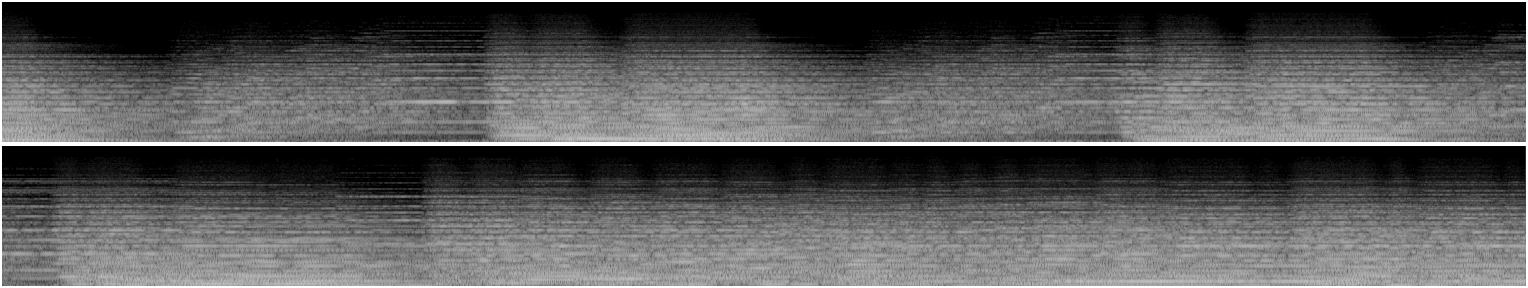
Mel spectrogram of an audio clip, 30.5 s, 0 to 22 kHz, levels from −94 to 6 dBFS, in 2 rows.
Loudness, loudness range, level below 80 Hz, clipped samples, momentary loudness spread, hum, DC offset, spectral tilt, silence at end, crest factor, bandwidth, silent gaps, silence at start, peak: -24 LUFS; 7 LU; -34 dBFS; under 0.1%; 10 LU; none; under 0.1%; -7 dB/octave; 0 s; 16 dB; 10 kHz; none; 0 s; -8 dBFS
